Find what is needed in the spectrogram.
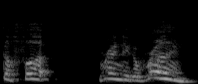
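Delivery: high, loud frantic mock shout; hammed-up panic; panicked yell. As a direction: scream at him to flee. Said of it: "He's like".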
